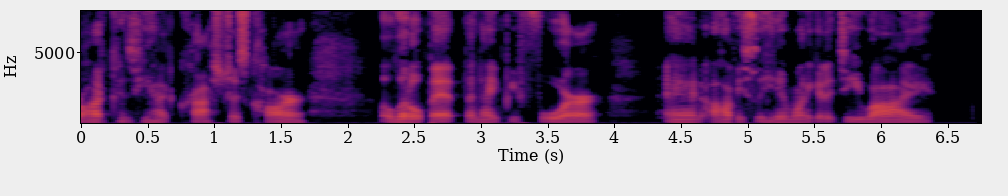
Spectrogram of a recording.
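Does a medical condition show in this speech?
Yes: cleft lip and palate; unilateral left-sided, congenital, nasal passage through lip and palate, lip adhesion at 16 weeks, childhood hospitalizations, dental impressions.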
